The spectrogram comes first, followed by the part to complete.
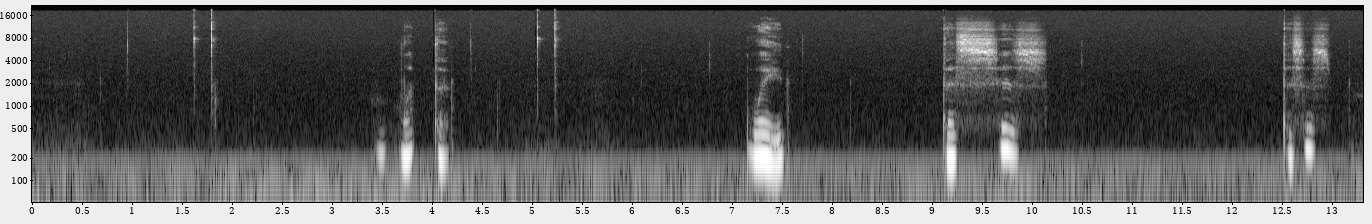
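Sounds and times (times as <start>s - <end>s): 
low steady hum: 0.0s - 13.3s
computer mouse and keyboard clicks: 1.6s - 1.9s, 5.0s - 5.4s
speech: 3.5s - 4.3s, 7.2s - 7.6s, 9.2s - 10.2s, 12.6s - 13.0s.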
